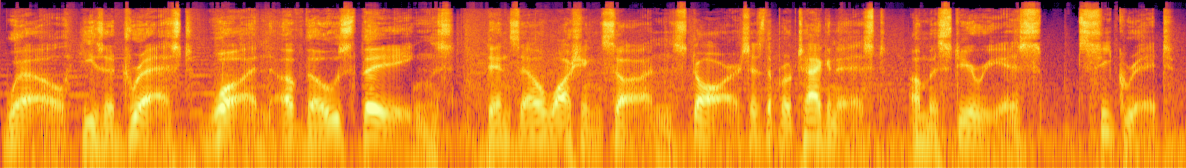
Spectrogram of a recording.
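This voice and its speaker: Music plays behind the voice. The words come at a fairly slow pace. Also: man. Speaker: voice actor, trailer narrator. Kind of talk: comedic movie trailer narration. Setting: studio.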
